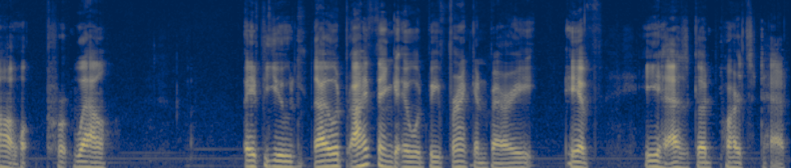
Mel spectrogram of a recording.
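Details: Male speaker who states his voice sounds this way because he is a stroke survivor; post-stroke speech impairment.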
